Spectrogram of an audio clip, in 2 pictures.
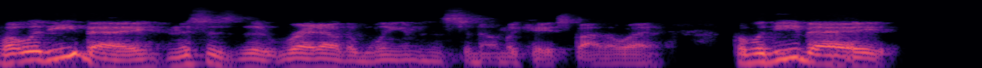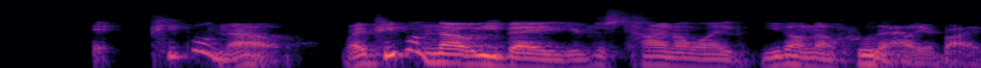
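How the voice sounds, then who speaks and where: A man with a New Jersey accent, fairly quick, with vocal fry, very wide pitch swings and big jumps in loudness. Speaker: e-commerce lawyer. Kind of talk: interview.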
